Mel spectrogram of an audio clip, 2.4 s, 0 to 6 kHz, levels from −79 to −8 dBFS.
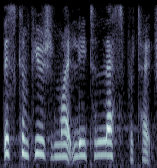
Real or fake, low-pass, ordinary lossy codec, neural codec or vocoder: real; 5.4 kHz; Opus, 24 kbps; none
